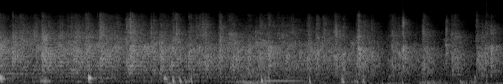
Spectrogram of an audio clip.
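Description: An audience applauds steadily for the full five seconds, a dense, even wash of many hands clapping with occasional sharper individual claps standing out. No one speaks over it.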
